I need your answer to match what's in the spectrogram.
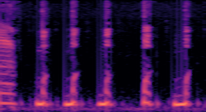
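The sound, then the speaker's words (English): A voice imitates a chicken clucking in a quick run of about six short, rhythmic clucks, fairly loud, with no other talking. “You haven't seen any extra chickens running around, have you?”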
